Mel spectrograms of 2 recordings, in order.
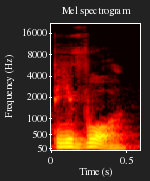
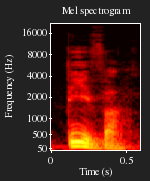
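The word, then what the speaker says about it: пиво: O, as I just mentioned, because this is not on the stress syllable, O is de-stressed as A. So it's not bivo, it is biva. Biva. And again, bivo, it is a Ukrainian pronunciation.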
